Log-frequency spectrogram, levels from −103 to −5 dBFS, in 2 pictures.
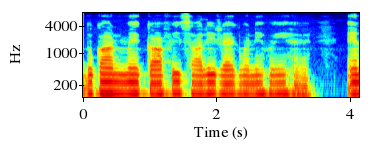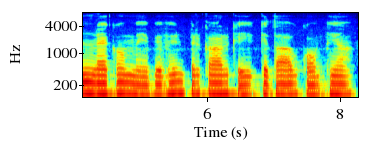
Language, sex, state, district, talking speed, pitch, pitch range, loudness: Hindi, male, Uttarakhand, Tehri Garhwal, 115 wpm, 110 Hz, 105-115 Hz, -19 LUFS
